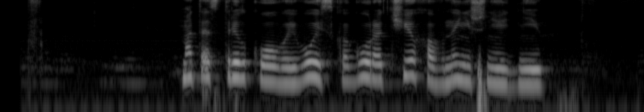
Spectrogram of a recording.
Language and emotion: Russian, neutral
